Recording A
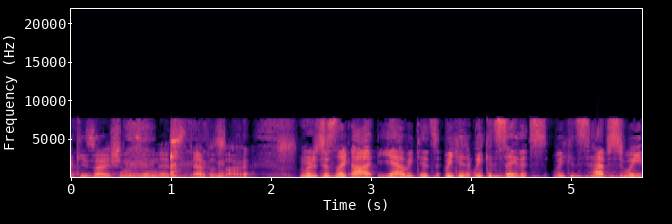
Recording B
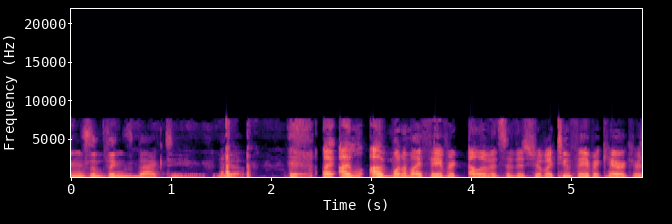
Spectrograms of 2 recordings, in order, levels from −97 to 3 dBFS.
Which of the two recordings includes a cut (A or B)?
B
